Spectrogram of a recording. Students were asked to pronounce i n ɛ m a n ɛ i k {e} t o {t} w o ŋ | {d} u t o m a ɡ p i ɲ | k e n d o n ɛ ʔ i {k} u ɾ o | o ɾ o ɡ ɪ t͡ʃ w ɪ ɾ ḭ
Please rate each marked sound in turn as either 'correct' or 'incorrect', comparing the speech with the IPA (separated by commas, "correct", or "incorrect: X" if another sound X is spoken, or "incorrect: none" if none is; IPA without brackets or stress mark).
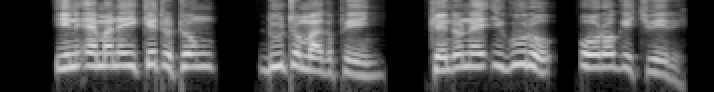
correct, correct, correct, incorrect: ɡ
